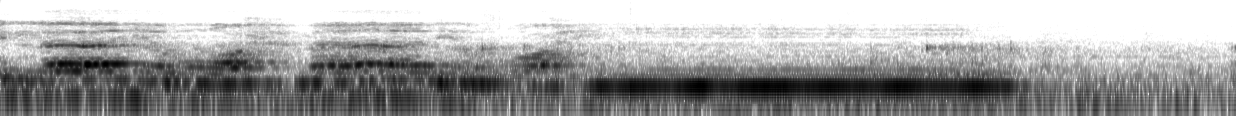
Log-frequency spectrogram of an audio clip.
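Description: A voice chanting a melodic devotional line (Sufi inshad), its pitch moving for the first few seconds and then holding one long steady note for about two seconds before it stops.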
